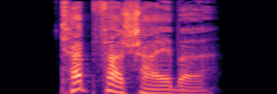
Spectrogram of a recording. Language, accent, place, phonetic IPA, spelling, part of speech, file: German, Germany, Berlin, [ˈtœp͡fɐˌʃaɪ̯bə], Töpferscheibe, noun, De-Töpferscheibe.ogg
- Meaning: potter's wheel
